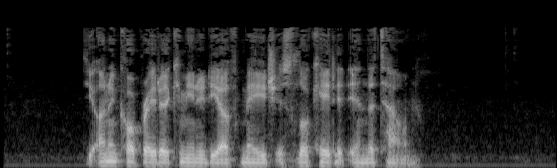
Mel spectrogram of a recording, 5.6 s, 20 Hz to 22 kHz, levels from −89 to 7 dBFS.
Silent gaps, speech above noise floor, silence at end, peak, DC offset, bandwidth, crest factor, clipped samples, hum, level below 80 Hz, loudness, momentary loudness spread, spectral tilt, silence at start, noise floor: none; 41 dB; 1.35 s; -2 dBFS; under 0.1%; 11.5 kHz; 20 dB; under 0.1%; none; -42 dBFS; -21 LUFS; 10 LU; -5.5 dB/octave; 0.85 s; -62 dBFS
